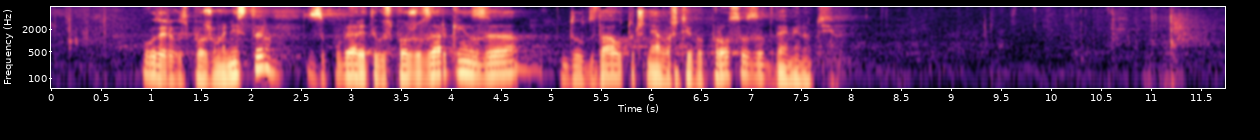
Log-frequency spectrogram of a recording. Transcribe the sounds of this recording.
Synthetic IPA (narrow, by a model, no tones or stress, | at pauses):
blˠɐɡʊd̪ɐɾʲəɡospɔʒʊminist̪əɾ | zɐpovʲjad̪əjt̪ɛɡospɔʒʊzaɾkinzɐd̪od̪vaʊt̪ot͡ʃnʲavəʃt̪ivɐpɾɔsəzɐd̪vɛminut̪ʰi̥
